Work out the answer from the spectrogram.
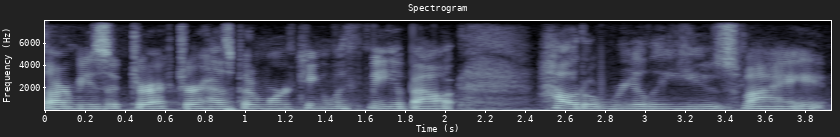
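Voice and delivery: ordinary talk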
